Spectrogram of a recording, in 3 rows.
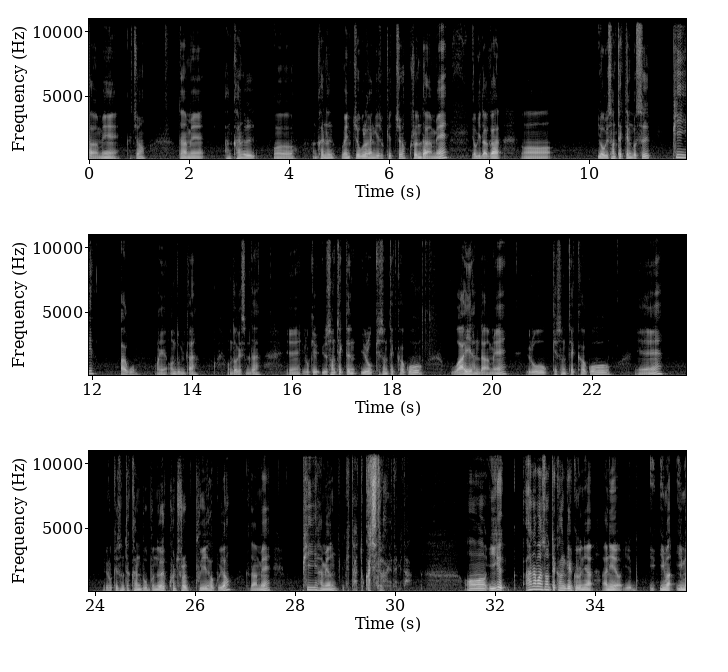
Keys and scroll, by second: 5.1 Left, 11.6 p, 13.7 y, 14.7 Escape, 15.3 u, 19.3 y, 25.9 ctrl+v, 28.1 p.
